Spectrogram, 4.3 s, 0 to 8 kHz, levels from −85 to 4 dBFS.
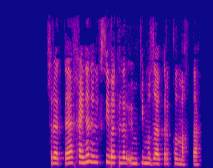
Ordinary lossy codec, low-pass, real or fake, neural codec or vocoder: AAC, 32 kbps; 7.2 kHz; real; none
